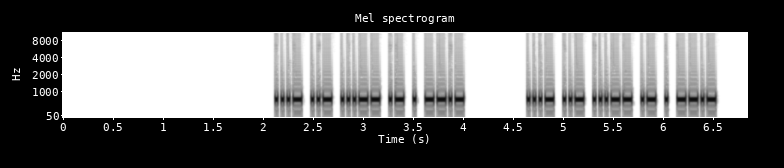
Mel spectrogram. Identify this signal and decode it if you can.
Morse code, heard as a keyed tone, about 40 wpm, 700 Hz. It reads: VU3AEQ VU3AEQ
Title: DXCC-100 Call Signs - 6 Characters - Repeated 3x - 40wpm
